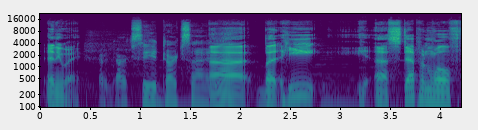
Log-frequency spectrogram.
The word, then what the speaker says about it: Darkseid: i always say darts i always say dark seed but it's pronounced side anyway dark seed dark side uh but he uh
